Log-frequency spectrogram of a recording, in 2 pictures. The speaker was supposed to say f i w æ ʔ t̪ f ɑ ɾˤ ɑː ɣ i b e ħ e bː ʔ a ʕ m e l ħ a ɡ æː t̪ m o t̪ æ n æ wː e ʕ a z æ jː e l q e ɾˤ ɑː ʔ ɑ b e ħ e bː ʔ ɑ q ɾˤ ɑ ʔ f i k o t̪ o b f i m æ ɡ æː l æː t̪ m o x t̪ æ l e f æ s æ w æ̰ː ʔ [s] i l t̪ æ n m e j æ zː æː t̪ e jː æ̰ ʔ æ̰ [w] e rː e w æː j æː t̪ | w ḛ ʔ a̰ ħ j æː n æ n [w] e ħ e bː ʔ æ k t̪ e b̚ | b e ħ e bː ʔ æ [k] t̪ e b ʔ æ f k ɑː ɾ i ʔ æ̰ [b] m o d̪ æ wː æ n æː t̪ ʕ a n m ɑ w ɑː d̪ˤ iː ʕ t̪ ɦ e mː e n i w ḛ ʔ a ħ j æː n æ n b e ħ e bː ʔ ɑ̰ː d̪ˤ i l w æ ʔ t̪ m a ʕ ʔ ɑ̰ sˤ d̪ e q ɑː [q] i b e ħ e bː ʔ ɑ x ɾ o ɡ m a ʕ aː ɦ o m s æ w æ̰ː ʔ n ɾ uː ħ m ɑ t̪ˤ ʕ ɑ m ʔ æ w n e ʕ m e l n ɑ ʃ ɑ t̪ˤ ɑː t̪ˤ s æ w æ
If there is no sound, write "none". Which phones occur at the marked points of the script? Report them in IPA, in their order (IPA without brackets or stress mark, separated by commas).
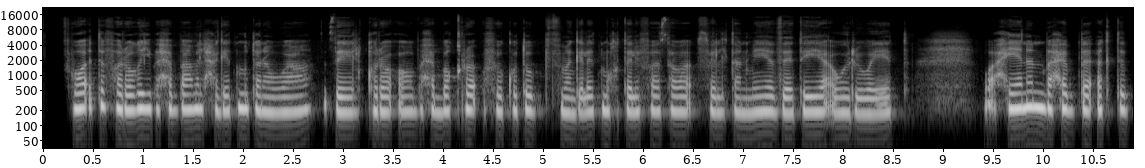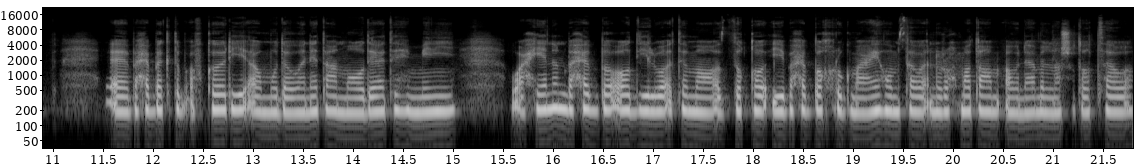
f, w, b, k, w, ʔ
